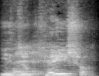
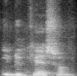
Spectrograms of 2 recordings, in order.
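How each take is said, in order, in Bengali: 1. মাঝের ব্যঞ্জনবর্ণটি একটি 'j' ধ্বনি। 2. মাঝের ব্যঞ্জনবর্ণটি একটি সাধারণ 'd' ধ্বনি। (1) "এর সঠিক প্রনাউন্সিয়েশনটা হবে কি" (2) "এটাকে আমরা সবসময় কি বলি, ... কিন্তু আসলে এটা এডুকেশন হবে না"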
